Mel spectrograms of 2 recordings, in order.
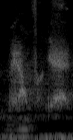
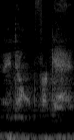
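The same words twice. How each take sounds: First: Quiet, breathy aside; hushed warning. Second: Whispered echo. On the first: Pastor warning parents that kids remember, hushed. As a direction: drop it down low as a knowing warning. Repeating point to congregation, hushed. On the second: Pastor echoing to parents that kids never forget, whispered. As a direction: whisper it even softer. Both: Acted.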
